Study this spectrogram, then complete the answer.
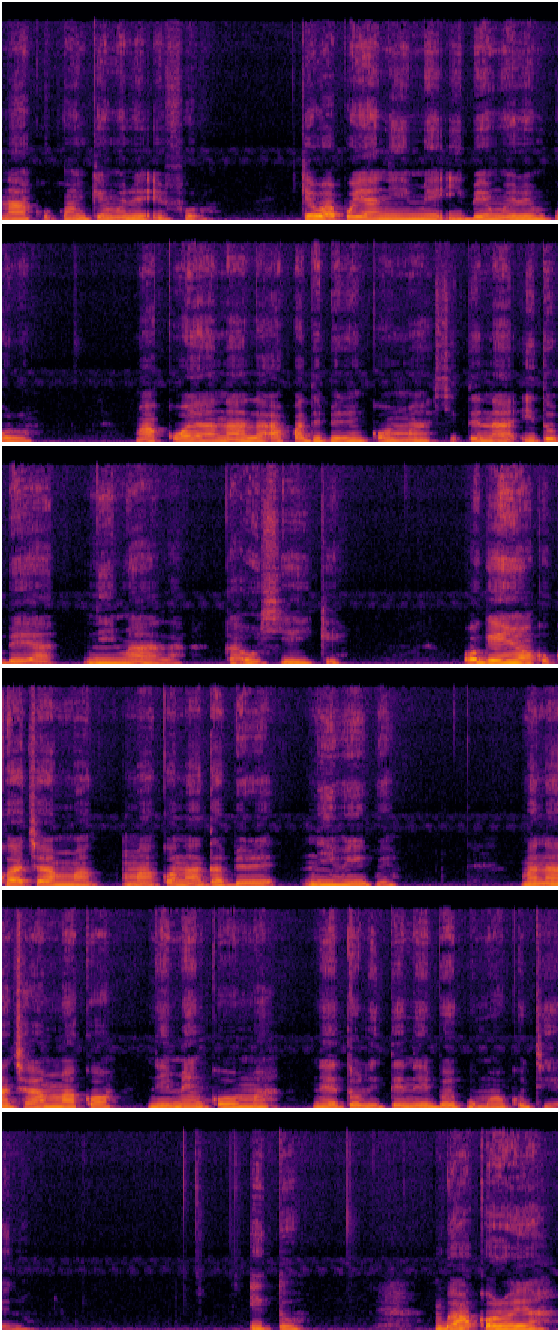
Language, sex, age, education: Igbo, female, 46-60, tertiary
